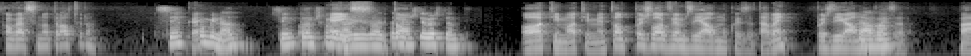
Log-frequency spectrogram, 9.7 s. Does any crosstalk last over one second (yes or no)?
yes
